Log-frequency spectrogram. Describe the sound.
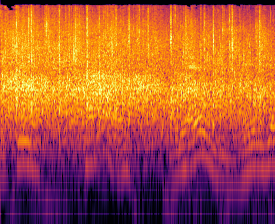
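A steady round of applause, dense and loud throughout, with a voice talking faintly underneath the clapping.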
